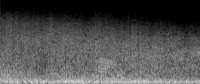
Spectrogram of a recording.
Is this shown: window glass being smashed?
no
